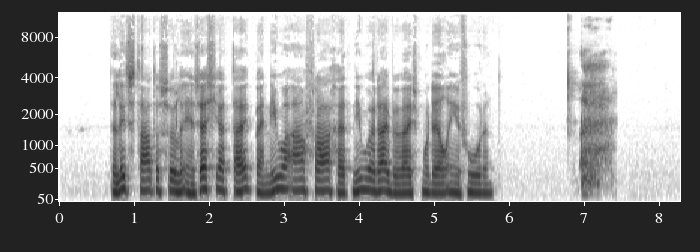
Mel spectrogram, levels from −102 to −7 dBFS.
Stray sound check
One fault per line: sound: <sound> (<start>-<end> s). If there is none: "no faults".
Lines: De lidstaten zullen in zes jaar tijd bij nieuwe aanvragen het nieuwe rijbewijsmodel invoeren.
sound: throat clearing (6.8-7.5 s)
